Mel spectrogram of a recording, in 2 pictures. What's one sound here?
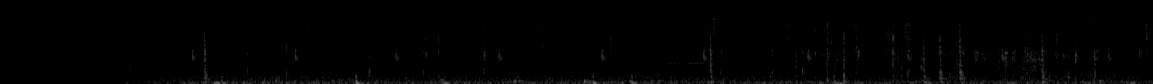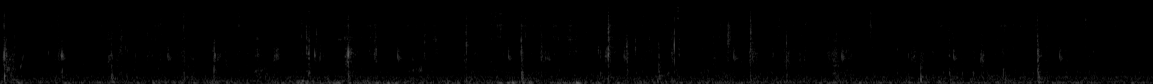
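A horse licks at a car with soft, wet smacking sounds.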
